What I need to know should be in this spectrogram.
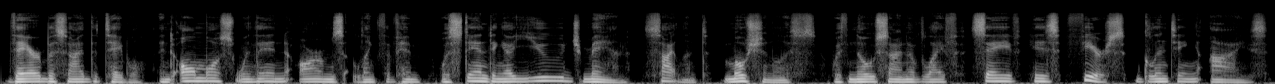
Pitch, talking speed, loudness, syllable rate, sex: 125 Hz, 130 wpm, -21 LUFS, 3.5 syllables/s, male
